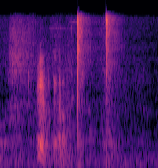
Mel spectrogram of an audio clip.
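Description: A short falling vocal sound, then two sharp clicks about half a second apart.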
